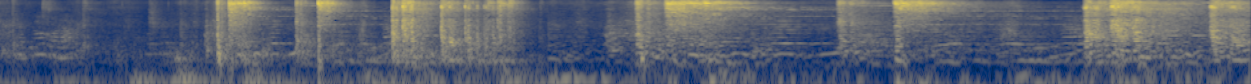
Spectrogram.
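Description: Steel katana blades clashing in sparring: a series of sharp metallic strikes from about two seconds in, each ringing briefly and fading, some in quick pairs.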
